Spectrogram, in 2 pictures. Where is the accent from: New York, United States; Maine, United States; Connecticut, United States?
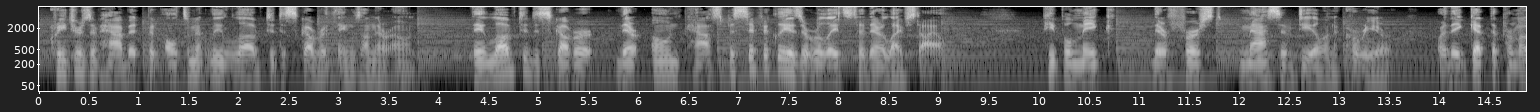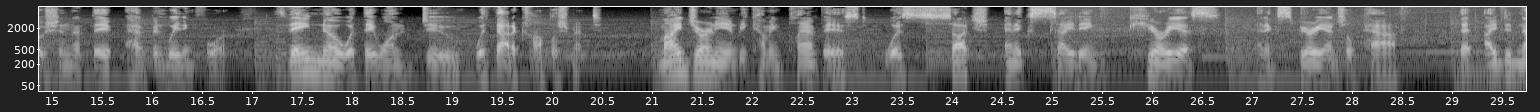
New York, United States; growing up in New York, it was definitely would always try to escape the cold wherever possible.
